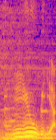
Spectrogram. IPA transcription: 'ʎu.β̞ja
